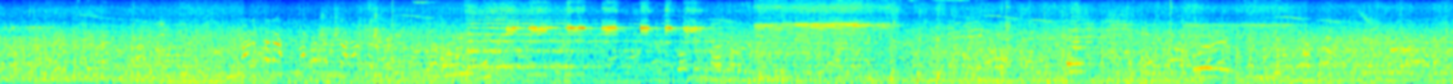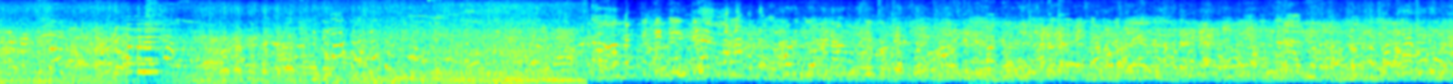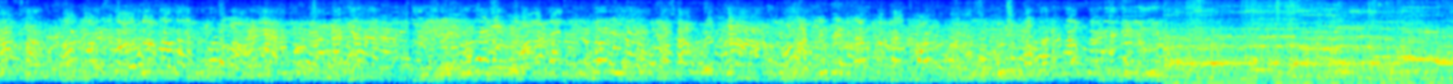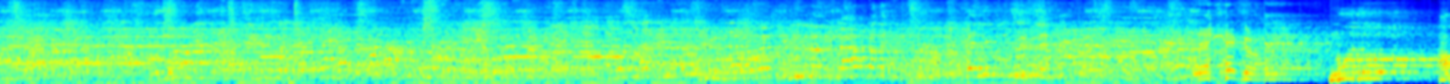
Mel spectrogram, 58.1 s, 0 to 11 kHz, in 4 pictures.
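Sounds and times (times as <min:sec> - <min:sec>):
low traffic rumble: 0:00.0 - 0:20.4
crowd babble: 0:00.0 - 0:58.0.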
